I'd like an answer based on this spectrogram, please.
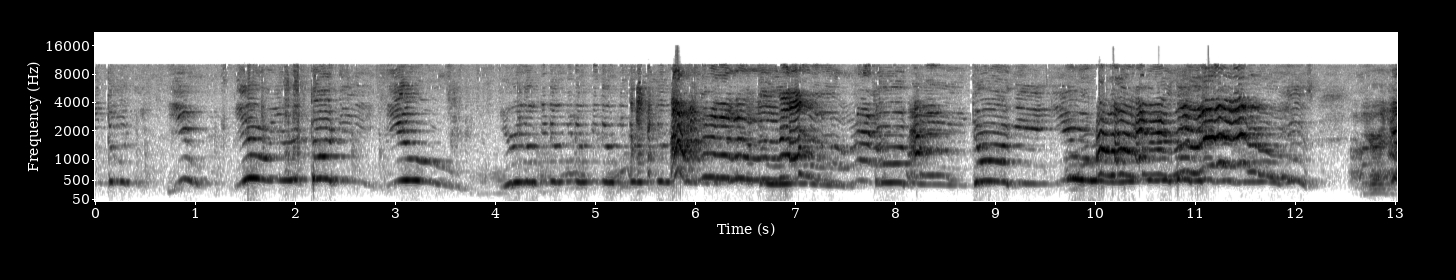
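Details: Italian Greyhound, a pet dog that sings at times, howling on cue: long wavering tones with rising and falling harmonics, in short bursts then longer sustained stretches, while a person coaxes and talks over it.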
